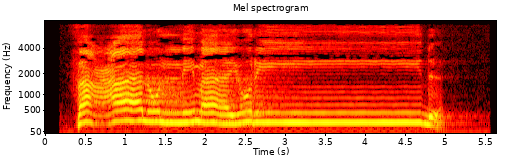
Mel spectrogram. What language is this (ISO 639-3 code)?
ara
